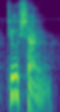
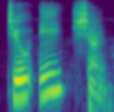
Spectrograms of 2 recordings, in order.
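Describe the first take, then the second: First: One of the word's sounds is left out. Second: All three of the word's sounds are said. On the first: The speaker calls it wrong. "the word we say tuition" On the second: The speaker calls it right. "but it has to be tuition. There are three sounds in this word"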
